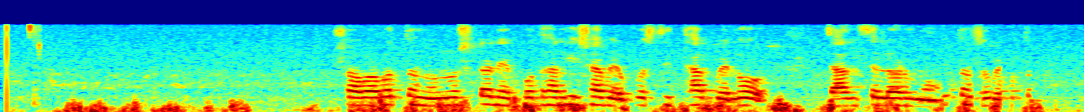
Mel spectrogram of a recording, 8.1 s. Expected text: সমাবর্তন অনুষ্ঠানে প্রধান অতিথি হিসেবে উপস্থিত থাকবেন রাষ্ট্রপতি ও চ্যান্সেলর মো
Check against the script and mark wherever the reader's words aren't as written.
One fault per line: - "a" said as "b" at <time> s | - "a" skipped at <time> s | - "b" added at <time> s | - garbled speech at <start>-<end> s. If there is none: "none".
- "অতিথি" skipped at 4.2 s
- "রাষ্ট্রপতি" skipped at 5.5 s
- garbled speech at 7.1-7.7 s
